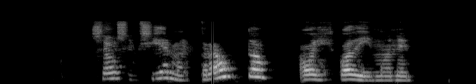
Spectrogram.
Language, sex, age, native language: Icelandic, male, 12, Icelandic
